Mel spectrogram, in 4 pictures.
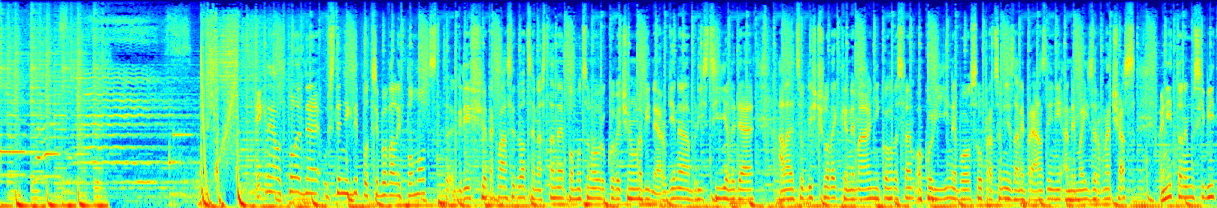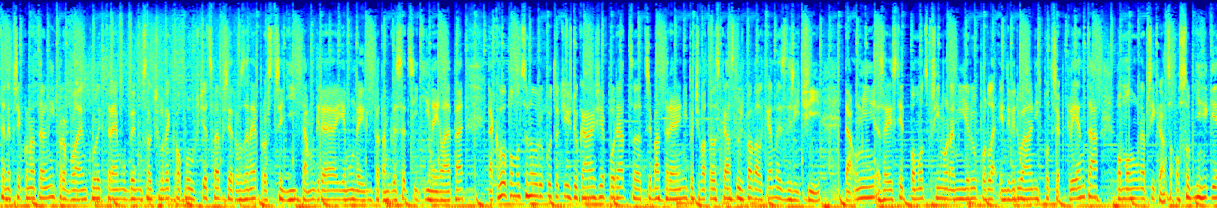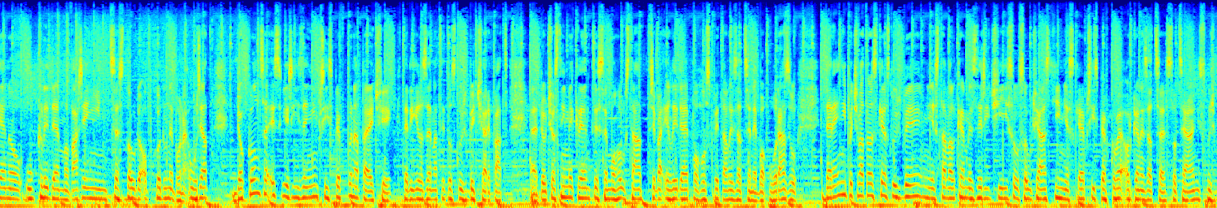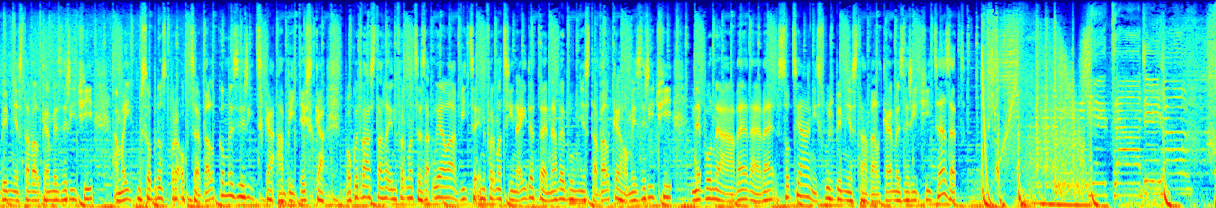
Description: Moderátorský vstup na Hitrádiu Vysočina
